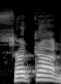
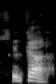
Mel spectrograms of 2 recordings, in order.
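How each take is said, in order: First: The first vowel sounds like 'a'. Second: The first vowel sounds like 'i'. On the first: The speaker calls it right. "His সরকার not সিরকার" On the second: The speaker calls it wrong. "সিরকার বলে ওই উচ্চারণটা আমি ধরতে পারছি না"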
